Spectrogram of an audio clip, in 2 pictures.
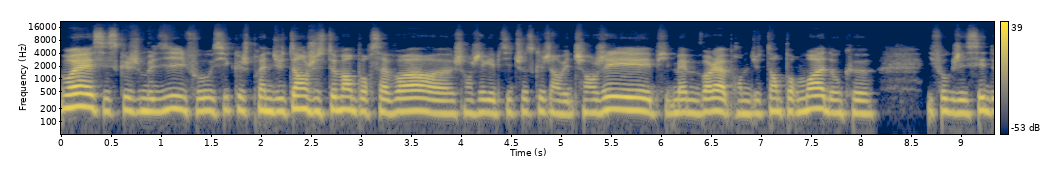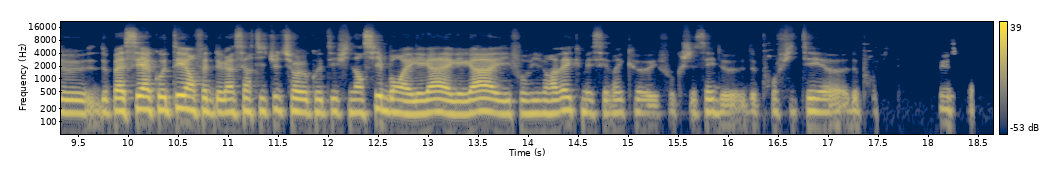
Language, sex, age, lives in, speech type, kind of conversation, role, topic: French, female, 35-39, France, conversation, advice, user, Comment gérer une perte d’emploi soudaine et l’incertitude sur mon avenir financier ?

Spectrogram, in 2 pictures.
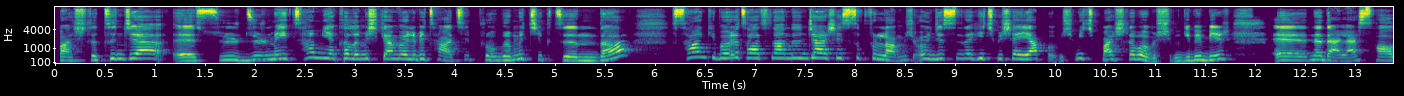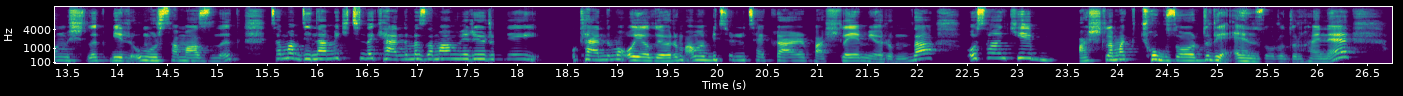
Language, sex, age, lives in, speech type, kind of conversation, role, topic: Turkish, female, 25-29, Germany, conversation, advice, user, Tatil veya seyahatten sonra günlük rutinlerinizi yeniden başlatmakta neden zorlanıyorsunuz?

